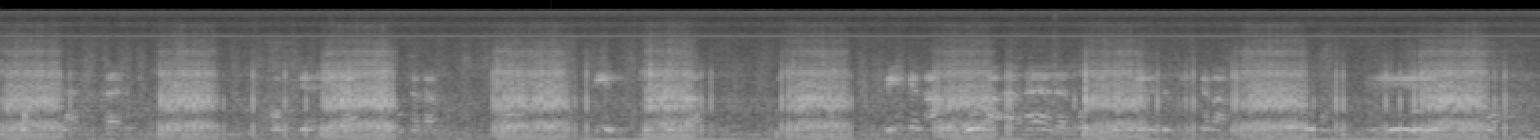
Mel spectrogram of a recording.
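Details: Domestic cat purring happily, a continuous close rumble that swells and eases in regular cycles of about two seconds, in quiet indoor surroundings.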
